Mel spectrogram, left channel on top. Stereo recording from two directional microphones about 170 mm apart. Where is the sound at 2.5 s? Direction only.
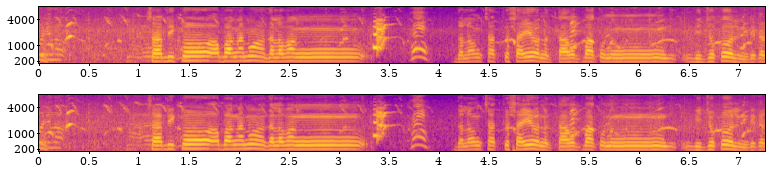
65° right (ahead or behind).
